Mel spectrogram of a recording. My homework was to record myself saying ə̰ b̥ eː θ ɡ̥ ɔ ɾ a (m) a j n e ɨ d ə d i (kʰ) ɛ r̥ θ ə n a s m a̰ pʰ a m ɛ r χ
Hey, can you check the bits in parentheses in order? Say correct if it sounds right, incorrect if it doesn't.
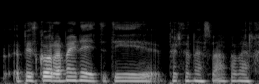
correct, incorrect

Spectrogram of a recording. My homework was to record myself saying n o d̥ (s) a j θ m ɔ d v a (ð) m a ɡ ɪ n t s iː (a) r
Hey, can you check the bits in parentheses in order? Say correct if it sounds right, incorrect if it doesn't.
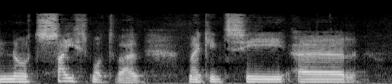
correct, correct, incorrect

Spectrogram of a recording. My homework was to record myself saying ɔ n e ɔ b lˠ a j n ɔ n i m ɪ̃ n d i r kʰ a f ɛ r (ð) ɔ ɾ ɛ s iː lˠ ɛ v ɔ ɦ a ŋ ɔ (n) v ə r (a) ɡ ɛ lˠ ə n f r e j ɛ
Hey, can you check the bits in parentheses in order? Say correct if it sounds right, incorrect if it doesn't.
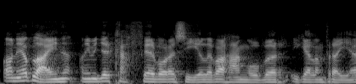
incorrect, incorrect, incorrect

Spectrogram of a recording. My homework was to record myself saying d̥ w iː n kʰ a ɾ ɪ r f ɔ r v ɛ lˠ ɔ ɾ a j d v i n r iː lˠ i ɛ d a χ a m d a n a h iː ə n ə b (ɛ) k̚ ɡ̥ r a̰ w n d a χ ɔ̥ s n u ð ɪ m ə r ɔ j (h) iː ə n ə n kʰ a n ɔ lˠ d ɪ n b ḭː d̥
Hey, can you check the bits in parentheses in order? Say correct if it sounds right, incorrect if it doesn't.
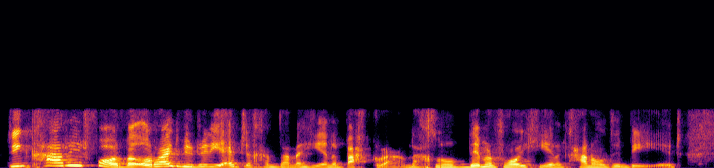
incorrect, correct

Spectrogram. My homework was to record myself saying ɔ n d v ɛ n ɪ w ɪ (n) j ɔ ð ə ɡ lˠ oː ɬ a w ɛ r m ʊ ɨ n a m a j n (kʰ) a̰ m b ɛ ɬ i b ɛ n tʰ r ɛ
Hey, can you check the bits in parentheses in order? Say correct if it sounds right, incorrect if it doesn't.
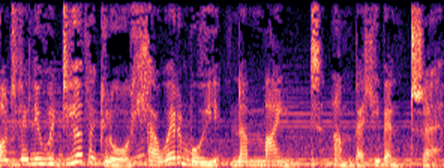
incorrect, incorrect

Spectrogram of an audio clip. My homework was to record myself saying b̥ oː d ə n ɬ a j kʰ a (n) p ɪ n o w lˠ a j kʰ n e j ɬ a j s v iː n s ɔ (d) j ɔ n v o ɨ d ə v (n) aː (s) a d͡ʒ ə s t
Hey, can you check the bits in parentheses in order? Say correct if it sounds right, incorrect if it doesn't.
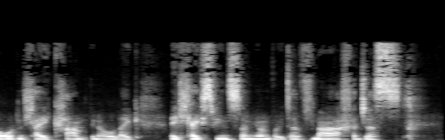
incorrect, incorrect, correct, incorrect

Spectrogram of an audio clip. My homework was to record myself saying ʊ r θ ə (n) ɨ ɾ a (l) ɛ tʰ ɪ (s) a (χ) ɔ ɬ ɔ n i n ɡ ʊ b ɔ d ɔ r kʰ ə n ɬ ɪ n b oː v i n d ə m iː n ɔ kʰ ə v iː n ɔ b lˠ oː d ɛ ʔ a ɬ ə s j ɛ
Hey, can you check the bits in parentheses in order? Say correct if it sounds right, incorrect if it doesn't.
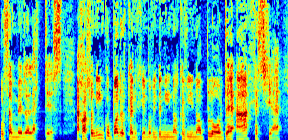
incorrect, correct, correct, correct

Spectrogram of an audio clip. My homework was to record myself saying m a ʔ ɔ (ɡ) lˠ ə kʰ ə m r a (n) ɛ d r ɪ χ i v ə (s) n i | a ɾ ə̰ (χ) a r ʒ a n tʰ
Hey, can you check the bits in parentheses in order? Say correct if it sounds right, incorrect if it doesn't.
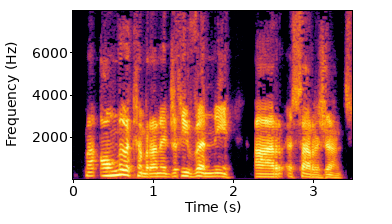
incorrect, correct, incorrect, incorrect

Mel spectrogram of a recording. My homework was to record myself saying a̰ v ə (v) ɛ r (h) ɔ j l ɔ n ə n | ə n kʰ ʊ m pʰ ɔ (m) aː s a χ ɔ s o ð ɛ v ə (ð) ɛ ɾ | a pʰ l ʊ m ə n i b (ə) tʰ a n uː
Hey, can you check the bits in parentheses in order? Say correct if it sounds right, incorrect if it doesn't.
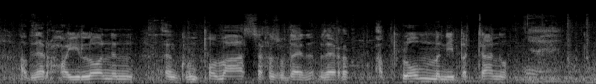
incorrect, correct, correct, correct, correct

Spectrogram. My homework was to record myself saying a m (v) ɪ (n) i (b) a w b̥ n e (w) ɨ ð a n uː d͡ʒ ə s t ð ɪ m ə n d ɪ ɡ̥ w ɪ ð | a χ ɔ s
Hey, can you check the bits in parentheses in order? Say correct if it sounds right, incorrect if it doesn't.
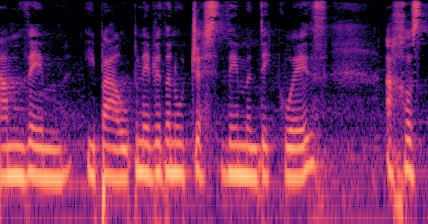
incorrect, incorrect, correct, incorrect

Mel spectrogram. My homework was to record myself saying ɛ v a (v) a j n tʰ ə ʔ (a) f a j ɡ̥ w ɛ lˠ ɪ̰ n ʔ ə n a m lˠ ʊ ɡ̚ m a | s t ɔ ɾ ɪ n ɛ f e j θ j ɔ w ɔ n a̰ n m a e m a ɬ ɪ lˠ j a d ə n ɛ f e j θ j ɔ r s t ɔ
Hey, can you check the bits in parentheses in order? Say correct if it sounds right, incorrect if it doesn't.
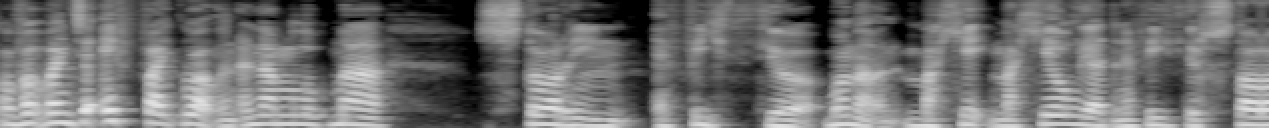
correct, incorrect

